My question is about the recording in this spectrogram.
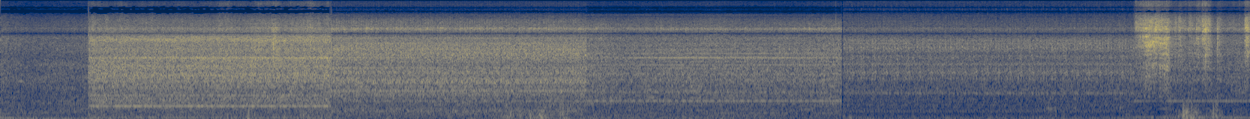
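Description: Fire truck engine and pump running steadily, in several spliced segments whose tone changes abruptly. Near the end a hose jet sprays water with a louder hiss.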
